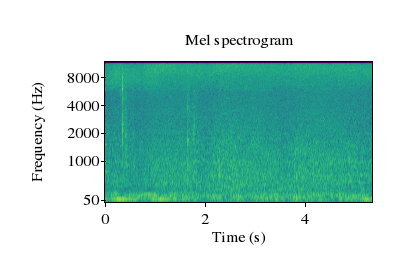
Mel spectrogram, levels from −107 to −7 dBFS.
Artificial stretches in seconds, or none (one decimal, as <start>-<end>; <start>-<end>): 0.5-1.7; 2.8-3.4; 4.1-4.8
